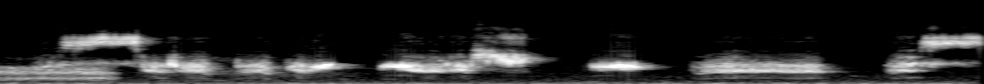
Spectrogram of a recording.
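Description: A hill myna talks in a run of harsh, word-like syllables of uneven length, mixed with high, clear whistles. A soft background hum runs underneath.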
